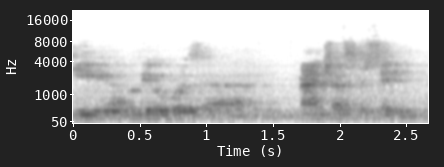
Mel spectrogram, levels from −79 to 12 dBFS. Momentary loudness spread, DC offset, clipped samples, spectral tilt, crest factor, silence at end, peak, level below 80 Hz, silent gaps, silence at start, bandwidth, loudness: 10 LU; under 0.1%; under 0.1%; -3.5 dB/octave; 18 dB; 0 s; -12 dBFS; -68 dBFS; none; 0 s; 10 kHz; -30 LUFS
